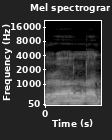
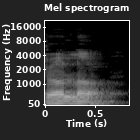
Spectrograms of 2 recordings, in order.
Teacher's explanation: र ल यह आपके दंत मूल से निकलता है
